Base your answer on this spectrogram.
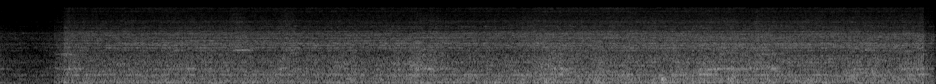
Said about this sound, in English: The train slows as it passes a long, low green building to the left on the outskirts of the station.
